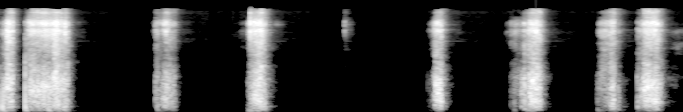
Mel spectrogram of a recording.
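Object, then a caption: Velvet-covered stuffed cushion. Long nails scratch a stuffed blue burnout velvet cushion with a cream petal pattern in eight separate strokes. Each stroke is a short, rough, brushy scrape with a bright hiss, separated by silent pauses.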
